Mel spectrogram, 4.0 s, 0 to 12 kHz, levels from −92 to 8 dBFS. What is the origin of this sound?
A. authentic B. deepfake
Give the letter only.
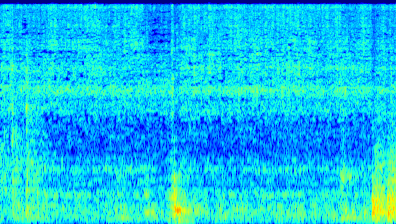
A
